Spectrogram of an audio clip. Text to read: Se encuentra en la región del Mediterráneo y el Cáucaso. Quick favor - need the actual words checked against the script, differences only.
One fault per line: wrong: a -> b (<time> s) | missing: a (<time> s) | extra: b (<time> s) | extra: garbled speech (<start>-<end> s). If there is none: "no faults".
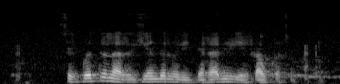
no faults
